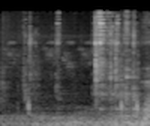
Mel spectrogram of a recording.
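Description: Steel socket on a long extension clinking and scraping against an exhaust flange bolt as it is worked up onto the bolt head. There are a couple of single clicks, then a quick cluster of clinks about a second and a quarter in.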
